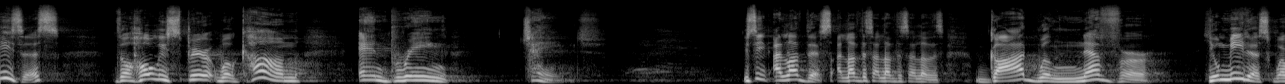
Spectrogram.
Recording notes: Recorded Live at Capital Church in Meridian, Idaho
